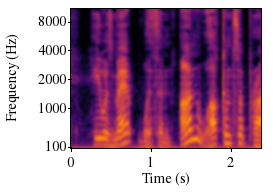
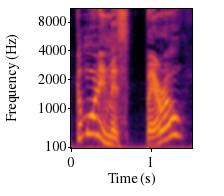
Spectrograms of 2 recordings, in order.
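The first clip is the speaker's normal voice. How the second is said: bright, high polite hello, much higher; polite greeting; 11 semitones higher, 4 dB louder than usual. Acted. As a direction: sweetly greet the sparrow. Bear greeting sparrow politely.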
